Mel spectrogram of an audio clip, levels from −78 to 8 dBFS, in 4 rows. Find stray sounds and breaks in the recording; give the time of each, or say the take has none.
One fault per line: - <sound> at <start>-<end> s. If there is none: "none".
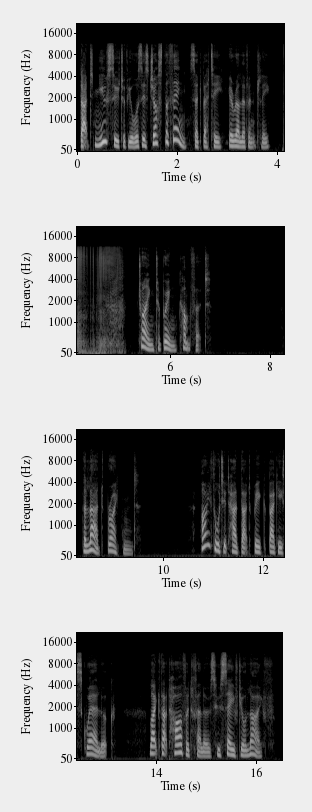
- squeak at 4.1-5.1 s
